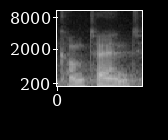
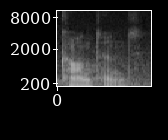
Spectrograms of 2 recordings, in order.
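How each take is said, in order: First: It is pronounced as the adjective form. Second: It is pronounced as the noun form. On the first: Someone is happy. "am I happy? And this is, would be content" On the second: It refers to material or data. "Or do I have to process a lot of data? And that would be content"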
